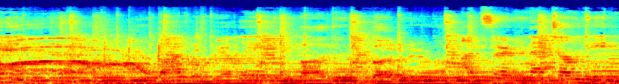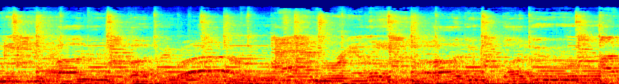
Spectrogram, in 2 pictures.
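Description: A solo singer performing a song over instrumental accompaniment with a steady beat, holding long notes that glide in pitch.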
